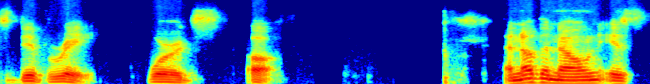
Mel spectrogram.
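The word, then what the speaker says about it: דִּבְרֵי: closed syllable then the simple Shiva is not pronounced so it's div Ray words of another noun is kakam wise wise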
